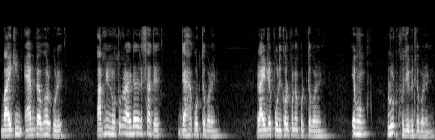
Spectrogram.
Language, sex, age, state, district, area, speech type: Bengali, male, 18-30, West Bengal, Hooghly, urban, spontaneous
